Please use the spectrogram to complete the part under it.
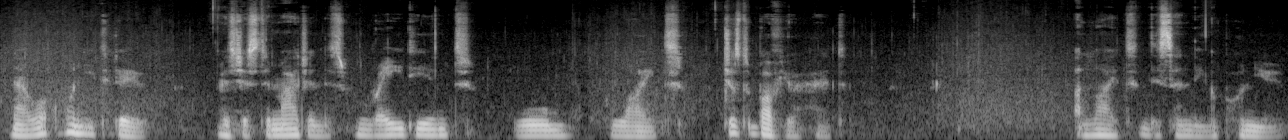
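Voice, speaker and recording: A man leading a guided meditation with soft, breathy delivery, speaking gently and reassuringly to the listener in unhurried instructions. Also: lowish voice, slight background noise.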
